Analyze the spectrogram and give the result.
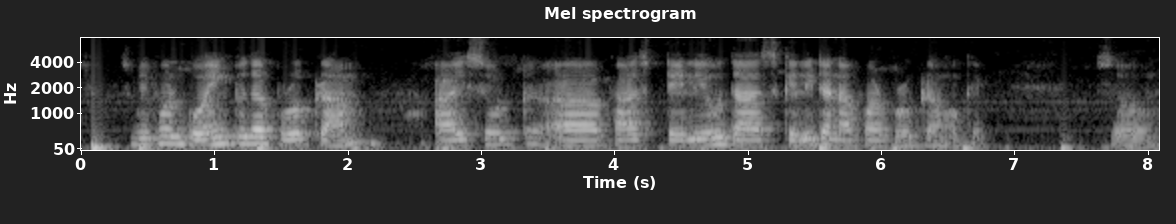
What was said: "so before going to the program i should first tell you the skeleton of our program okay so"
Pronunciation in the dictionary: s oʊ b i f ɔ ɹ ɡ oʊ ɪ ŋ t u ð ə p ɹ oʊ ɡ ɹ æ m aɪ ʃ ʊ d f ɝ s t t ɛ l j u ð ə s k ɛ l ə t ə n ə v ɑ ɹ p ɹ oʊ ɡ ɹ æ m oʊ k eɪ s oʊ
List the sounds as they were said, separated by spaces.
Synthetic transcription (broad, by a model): s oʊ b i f ɔ ɹ ɡ oʊ ɪ ŋ t u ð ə p ɹ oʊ ɡ ɹ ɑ m aɪ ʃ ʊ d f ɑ s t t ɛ l j u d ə s k ɛ l ə t ə n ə p ɑ ɹ p ɹ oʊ ɡ ɹ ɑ m oʊ k eɪ s oʊ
